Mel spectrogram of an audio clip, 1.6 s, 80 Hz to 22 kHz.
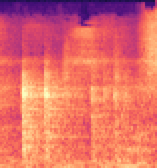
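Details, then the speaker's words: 1989 Ford Mustang GT 5.0, 5-speed, on a lift: rocking the front tire by hand gives loose knocks and clunks with each push, showing play from a worn front wheel bearing; the other side is the same. "Alright, you guys, we got the car on the lift and I was wiggling the fucking tires and lo and behold, I got bad bearings."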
